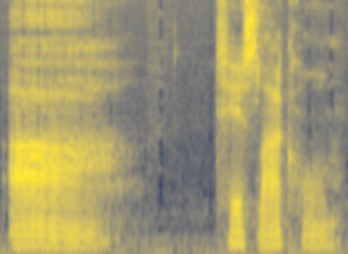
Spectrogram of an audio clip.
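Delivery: low, slow, wistful murmur; wistful sigh. Acted. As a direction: savour it like a memory. Wistful sip of mead.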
